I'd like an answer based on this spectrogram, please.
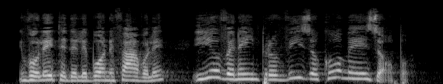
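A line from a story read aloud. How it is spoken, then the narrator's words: Yelled. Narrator (Italian): Egli allora urlò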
